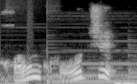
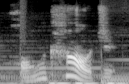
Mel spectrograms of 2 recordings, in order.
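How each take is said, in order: First: The second syllable is pronounced hu. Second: The second syllable is pronounced hao. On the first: The speaker calls it right. "把鸿鹄志" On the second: The speaker calls it wrong. "念成了鸿号志"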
